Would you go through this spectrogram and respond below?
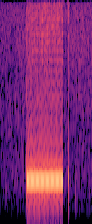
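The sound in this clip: A telephone tone from an incoming call: one steady electronic beep holds for under a second, then two short clicks follow. No voices.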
